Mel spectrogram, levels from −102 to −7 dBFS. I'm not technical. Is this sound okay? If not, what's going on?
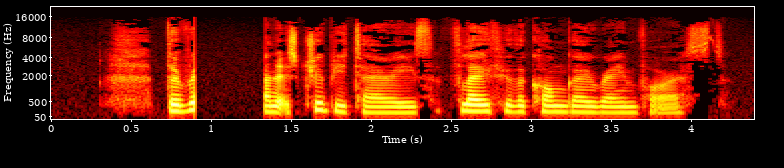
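No. From 0.89 to 1.33 seconds, the speech drops out for a little under half a second, leaving only a very faint hiss. This is an audio dropout to a faint residue. The cut is sudden, not a natural pause or fade. The likely cause is a brief loss of the incoming signal while the recording chain itself stayed switched on, so its own background noise kept going through the gap.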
